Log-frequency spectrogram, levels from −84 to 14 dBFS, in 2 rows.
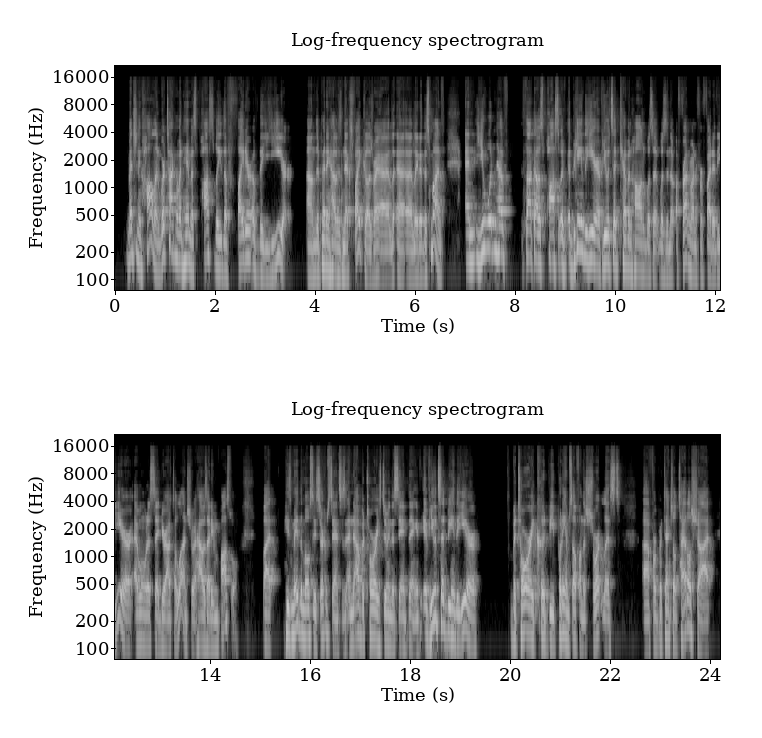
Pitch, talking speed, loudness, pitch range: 135 Hz, 275 wpm, -18 LUFS, 120-155 Hz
